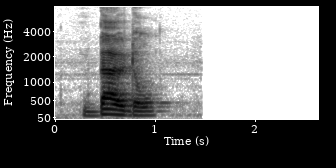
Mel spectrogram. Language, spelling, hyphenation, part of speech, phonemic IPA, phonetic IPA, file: Dutch, buidel, bui‧del, noun, /ˈbœy̯.dəl/, [ˈbœy̯.dəl], Nl-buidel.ogg
- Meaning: 1. a pouch, small closed bag or purse 2. the pouch which a female marsupial carries her young in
